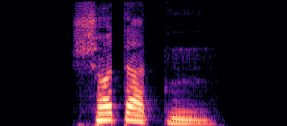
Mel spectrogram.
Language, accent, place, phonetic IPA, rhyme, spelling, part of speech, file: German, Germany, Berlin, [ˈʃɔtɐtn̩], -ɔtɐtn̩, schotterten, verb, De-schotterten.ogg
- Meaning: inflection of schottern: 1. first/third-person plural preterite 2. first/third-person plural subjunctive II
